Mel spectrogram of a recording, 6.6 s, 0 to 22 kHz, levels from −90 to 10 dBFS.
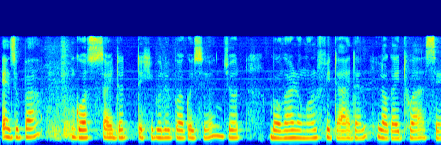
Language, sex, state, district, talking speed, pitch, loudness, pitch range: Assamese, female, Assam, Sonitpur, 135 wpm, 210 Hz, -17 LUFS, 205-220 Hz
